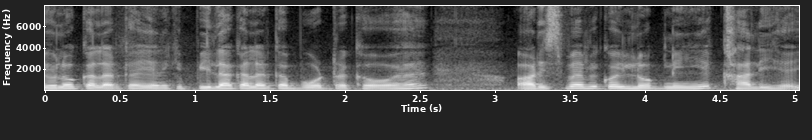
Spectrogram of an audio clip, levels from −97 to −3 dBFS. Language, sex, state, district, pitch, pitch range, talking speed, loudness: Hindi, male, Chhattisgarh, Bilaspur, 160 Hz, 150-165 Hz, 260 wpm, -17 LUFS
